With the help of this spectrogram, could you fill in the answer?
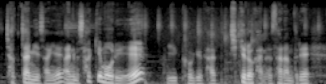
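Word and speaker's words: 防人: 그래서 이때 뭘 만들면 기타 큐션이 방인을 사키모리라고 읽어야 돼요.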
